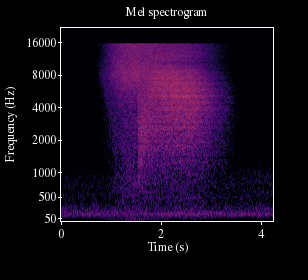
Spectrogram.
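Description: A magical sparkle shimmers and hisses softly.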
